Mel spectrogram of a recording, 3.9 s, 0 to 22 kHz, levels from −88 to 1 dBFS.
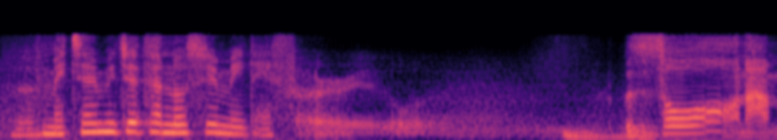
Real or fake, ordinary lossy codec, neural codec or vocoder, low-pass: fake; none; codec, 16 kHz, 0.5 kbps, X-Codec, HuBERT features, trained on LibriSpeech; none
